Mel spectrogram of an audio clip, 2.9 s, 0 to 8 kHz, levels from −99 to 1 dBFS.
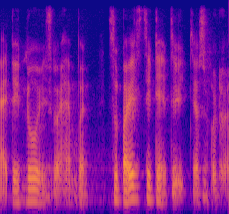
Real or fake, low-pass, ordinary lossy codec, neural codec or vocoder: fake; 7.2 kHz; none; autoencoder, 22.05 kHz, a latent of 192 numbers a frame, VITS, trained on one speaker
